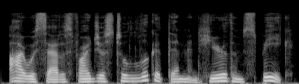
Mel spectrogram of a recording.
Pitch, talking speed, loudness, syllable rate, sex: 135 Hz, 240 wpm, -17 LUFS, 5.0 syllables/s, female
